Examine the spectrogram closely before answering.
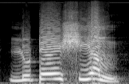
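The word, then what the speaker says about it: Lutetium: Example देख लो, dictation है, recitation है, देखो यहां पे TI जो है ना, यहां पे श की ध्वनि आएगी। तो ये बेसिकली क्या होगा इसका उच्चारण, लुटेशियम, ठीक है।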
